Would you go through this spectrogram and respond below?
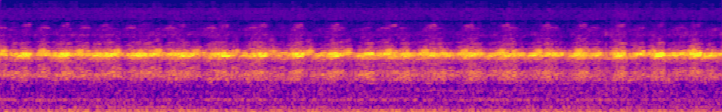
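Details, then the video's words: Night-before-rain frog chorus in the Korean countryside; countless frogs trill and croak at once in a thick, even wall of rapid pulses, about three or four a second, over a low background hum. "개구리들의합창#비가 오려나?이것이 자연의 소리 ~개구리들의 합창"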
